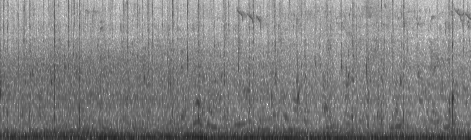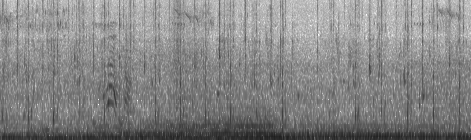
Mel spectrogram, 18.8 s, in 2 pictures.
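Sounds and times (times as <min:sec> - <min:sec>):
lion at a zoo: 0:00.0 - 0:18.8
water flushing: 0:00.0 - 0:18.8.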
